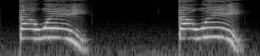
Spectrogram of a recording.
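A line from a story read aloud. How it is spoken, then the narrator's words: Father calling out. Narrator (Chinese): 他的爸爸耶西在叫他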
